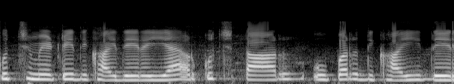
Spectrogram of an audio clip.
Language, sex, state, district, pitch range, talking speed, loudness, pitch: Hindi, female, Uttar Pradesh, Saharanpur, 200-240 Hz, 160 wpm, -12 LUFS, 220 Hz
